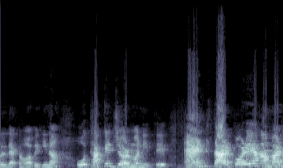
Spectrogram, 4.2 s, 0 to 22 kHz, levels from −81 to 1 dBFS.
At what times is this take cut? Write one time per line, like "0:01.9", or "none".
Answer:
0:02.9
